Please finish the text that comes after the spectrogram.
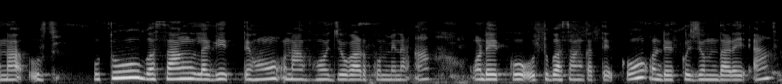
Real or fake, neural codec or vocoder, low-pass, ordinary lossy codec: fake; codec, 16 kHz, 8 kbps, FunCodec, trained on LibriTTS, 25 frames a second; none; none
